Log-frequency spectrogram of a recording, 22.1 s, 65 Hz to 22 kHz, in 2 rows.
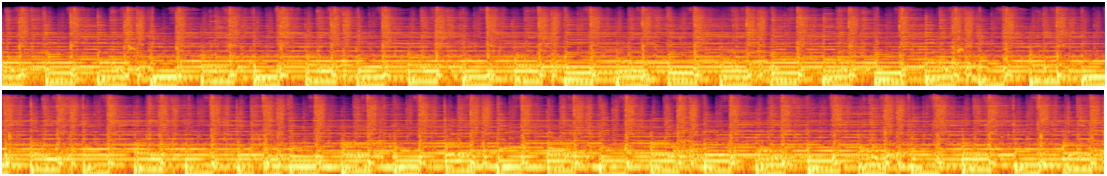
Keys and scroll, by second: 1.3 p, 4.9 ctrl+z, 6.1 ctrl+z, 9.8 v, 14.5 m.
